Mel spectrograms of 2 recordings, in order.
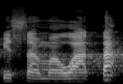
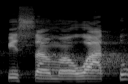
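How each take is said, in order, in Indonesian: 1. Kata terakhir diakhiri dengan vokal a. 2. Kata terakhir diakhiri dengan vokal u. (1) "Nggak boleh dibaca fis samawata" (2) "nggak boleh dibaca fis samawatu"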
